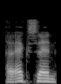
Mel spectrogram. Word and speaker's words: Aachen: Aachen, German pronunciation, Aachen, listen, or Bad Aachen, French and traditional English, Aix-la-Chapelle, French pronunciation, Kaslapel, is a spa and border city in North Rhine-Westphalia, Germany.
